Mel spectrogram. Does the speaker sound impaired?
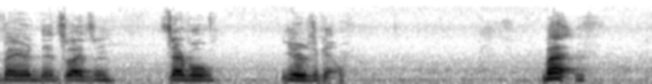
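Yes: cerebral palsy; from birth.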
